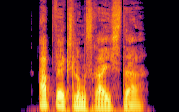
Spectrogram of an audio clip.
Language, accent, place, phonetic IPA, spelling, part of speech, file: German, Germany, Berlin, [ˈapvɛkslʊŋsˌʁaɪ̯çstɐ], abwechslungsreichster, adjective, De-abwechslungsreichster.ogg
- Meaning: inflection of abwechslungsreich: 1. strong/mixed nominative masculine singular superlative degree 2. strong genitive/dative feminine singular superlative degree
